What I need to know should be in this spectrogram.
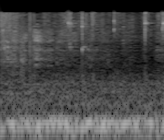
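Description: A creature snarls and growls close by.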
